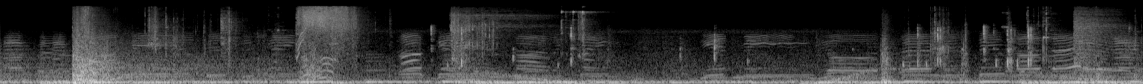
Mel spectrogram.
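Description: Bioshock video game gunfire rings out in repeated shots and short bursts alongside impact noises, with a player talking over the game audio.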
